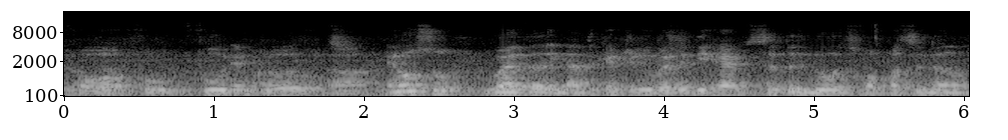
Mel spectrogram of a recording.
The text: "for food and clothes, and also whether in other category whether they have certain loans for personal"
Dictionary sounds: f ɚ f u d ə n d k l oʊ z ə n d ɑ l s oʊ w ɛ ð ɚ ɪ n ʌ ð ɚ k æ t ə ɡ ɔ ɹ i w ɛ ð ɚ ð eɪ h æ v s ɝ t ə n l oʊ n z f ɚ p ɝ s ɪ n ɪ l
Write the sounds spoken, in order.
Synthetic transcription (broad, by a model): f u f u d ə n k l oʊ ə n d ɑ l s oʊ w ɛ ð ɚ ɪ n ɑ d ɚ k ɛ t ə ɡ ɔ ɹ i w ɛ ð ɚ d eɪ h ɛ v s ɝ t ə n l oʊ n s f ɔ p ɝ s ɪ n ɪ l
